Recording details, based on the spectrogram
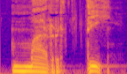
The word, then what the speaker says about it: Martí: Radio Martí. Con el acento en la I.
